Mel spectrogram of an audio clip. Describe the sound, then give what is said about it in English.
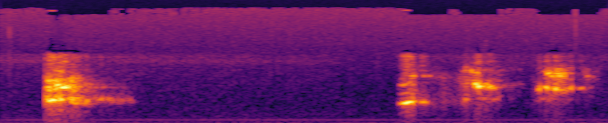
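A dog barks once, then after a pause of over a second lets out three quick barks in a row. The barks are clear, with no voices around them. “Oh, can you tell that dog to shut up?”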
